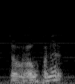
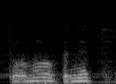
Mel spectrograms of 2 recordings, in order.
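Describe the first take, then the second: First: It is read in his plain, normal voice. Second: It is read in a Godfather-style Sicilian voice.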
